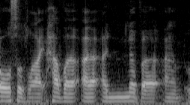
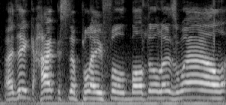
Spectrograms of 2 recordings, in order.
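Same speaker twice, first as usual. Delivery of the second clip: high, loud ruffian voice; loud jibe played to the gang; joking ruffian; 8 semitones higher, 10 dB louder than usual. Ruffian joking about Hank to his mates, high and loud.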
